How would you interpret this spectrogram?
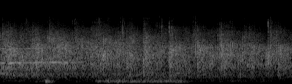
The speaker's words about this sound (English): Can we give a hand clap to our worship team, please?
